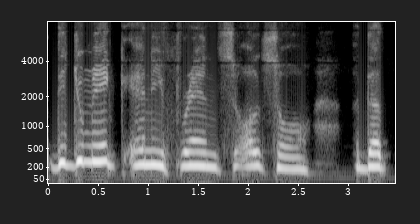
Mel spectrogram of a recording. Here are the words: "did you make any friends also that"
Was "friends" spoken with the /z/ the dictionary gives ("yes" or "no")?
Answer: no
